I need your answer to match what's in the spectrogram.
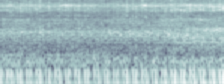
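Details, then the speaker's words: Bradley mower after replacing broken belt-tightening mechanism and new belt (about an inch of play), blades engaged: steady even engine drone, no knocks, slips or squeals; normal running. "And guys, if you know anything about lawn equipment, when I turn that on, you know how it's supposed to sound. And that's it."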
